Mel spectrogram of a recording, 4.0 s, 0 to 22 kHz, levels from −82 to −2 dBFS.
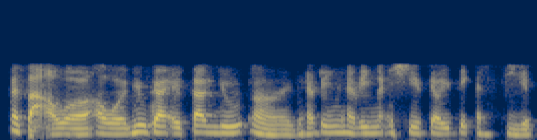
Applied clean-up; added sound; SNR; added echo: neural mask model Resemble Enhance denoiser.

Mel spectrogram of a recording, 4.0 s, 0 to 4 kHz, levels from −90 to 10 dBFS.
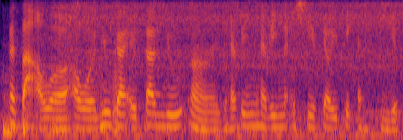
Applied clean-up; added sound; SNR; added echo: none; Sink (filling or washing) / Water tap, faucet; 8 dB; none.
